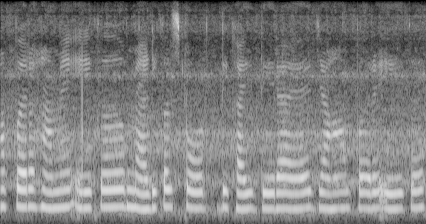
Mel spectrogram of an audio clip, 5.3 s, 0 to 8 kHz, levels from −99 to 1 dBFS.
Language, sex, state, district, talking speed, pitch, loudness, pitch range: Hindi, female, Chandigarh, Chandigarh, 145 wpm, 215 Hz, -17 LUFS, 210-230 Hz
